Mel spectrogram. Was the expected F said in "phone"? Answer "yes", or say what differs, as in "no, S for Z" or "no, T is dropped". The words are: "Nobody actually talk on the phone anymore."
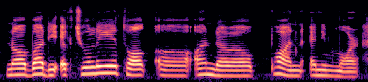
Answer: no, P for F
